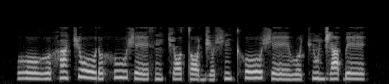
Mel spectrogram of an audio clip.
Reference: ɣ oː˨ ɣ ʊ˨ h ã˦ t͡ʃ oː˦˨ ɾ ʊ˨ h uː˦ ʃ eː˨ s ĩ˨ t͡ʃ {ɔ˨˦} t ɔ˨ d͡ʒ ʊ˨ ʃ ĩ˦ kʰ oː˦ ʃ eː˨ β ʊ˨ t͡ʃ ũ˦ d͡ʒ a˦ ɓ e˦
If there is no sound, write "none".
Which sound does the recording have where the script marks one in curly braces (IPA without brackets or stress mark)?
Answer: ɔ˨˦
